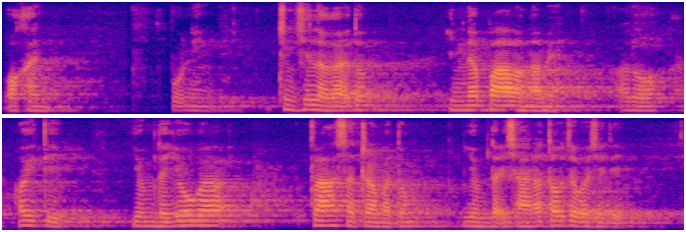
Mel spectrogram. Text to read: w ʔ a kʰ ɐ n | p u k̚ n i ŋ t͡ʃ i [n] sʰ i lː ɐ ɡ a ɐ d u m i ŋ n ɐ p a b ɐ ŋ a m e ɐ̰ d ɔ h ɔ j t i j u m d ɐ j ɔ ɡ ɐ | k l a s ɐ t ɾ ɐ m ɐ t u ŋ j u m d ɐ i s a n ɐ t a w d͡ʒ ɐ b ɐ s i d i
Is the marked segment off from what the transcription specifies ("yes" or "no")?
yes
